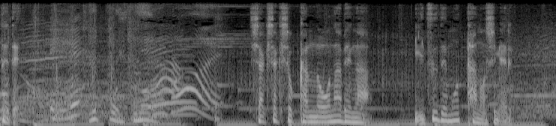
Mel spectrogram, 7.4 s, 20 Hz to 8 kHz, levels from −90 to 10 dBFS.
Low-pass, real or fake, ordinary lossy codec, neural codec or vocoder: 7.2 kHz; real; none; none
